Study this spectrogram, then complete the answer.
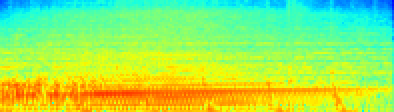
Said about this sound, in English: The young couple saw there was still one motorcycle parked out front. Cody and JJ jumped hurriedly on the bike and revved up to it.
